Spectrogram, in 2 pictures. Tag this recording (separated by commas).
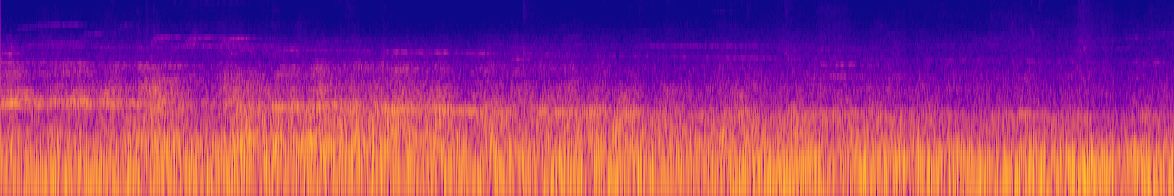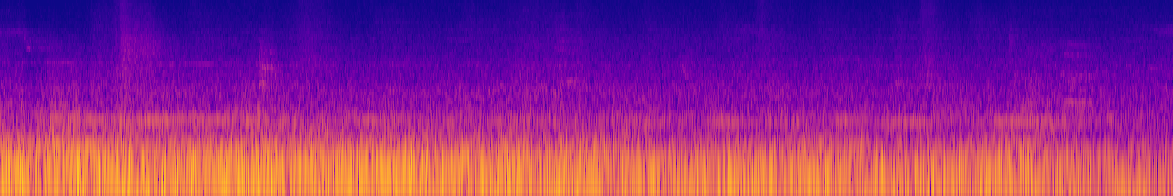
Vehicle, Aircraft, Fixed-wing aircraft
